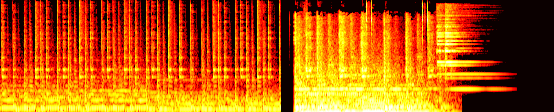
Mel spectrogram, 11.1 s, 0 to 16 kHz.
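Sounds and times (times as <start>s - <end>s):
music sting: 5.9s - 9.0s
bell-like chime: 5.9s - 10.4s.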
